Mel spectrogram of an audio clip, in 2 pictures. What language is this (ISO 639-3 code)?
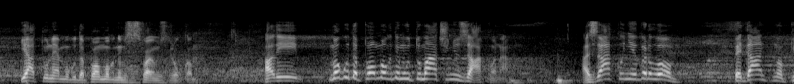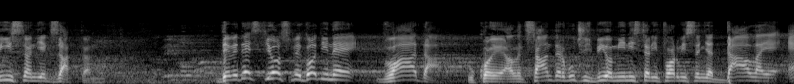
srp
